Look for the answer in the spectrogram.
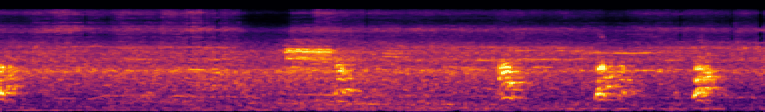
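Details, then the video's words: Dog giving three single barks about one second apart toward the end, after a stretch of low engine hum and faint background noise. "Sounds of reactions dogs"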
